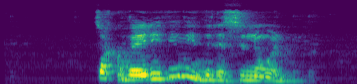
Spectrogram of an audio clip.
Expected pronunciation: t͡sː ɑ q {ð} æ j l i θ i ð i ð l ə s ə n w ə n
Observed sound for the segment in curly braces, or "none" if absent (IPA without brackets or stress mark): v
